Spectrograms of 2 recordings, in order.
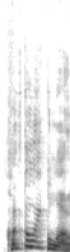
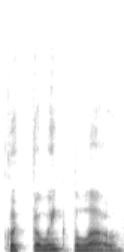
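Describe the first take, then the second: First: It sounds natural, relaxed and higher in energy. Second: It sounds stiff, flat and low in energy. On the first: The speaker calls it right. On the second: The speaker calls it wrong.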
